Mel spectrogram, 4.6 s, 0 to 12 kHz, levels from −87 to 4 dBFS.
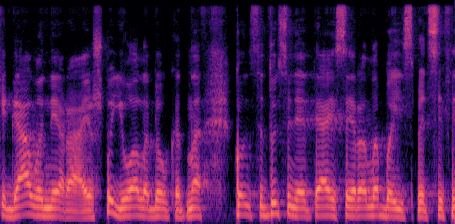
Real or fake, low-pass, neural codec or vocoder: real; 10.8 kHz; none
